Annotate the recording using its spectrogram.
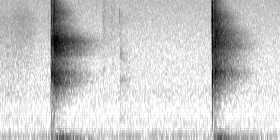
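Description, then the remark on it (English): Two crisp finger snaps, about a second and a half apart, each a sharp bright crack with a short ringing tail, against a quiet background. “Snap.”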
